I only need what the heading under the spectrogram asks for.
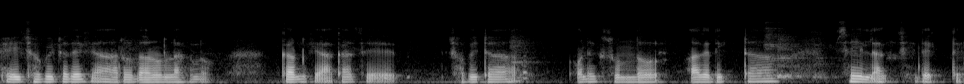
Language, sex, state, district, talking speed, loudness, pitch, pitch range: Bengali, male, Jharkhand, Jamtara, 110 wpm, -23 LUFS, 115 Hz, 110-120 Hz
